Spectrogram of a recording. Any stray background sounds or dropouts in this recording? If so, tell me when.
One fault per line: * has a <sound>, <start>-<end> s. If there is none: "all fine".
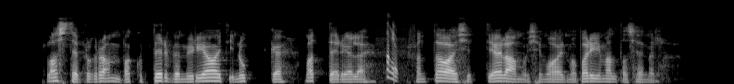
* has a chirp, 3.9-4.0 s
